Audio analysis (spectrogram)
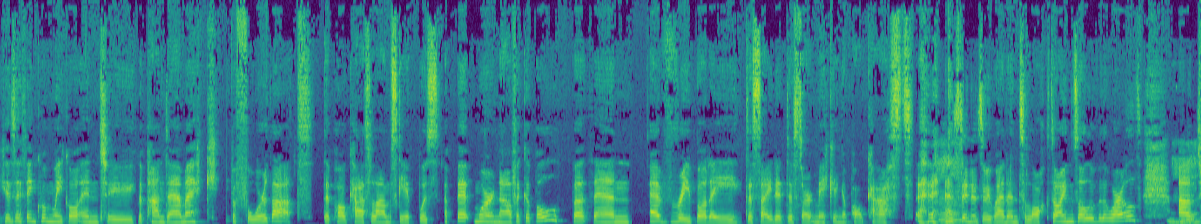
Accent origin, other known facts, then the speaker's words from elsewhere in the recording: United Kingdom; it's quite awkward for me as a British-Irish person to say mom, you know, I would say mums.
